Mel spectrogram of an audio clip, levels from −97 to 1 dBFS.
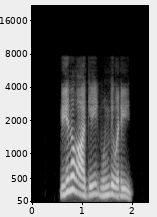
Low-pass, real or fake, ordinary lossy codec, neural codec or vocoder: none; fake; none; codec, 16 kHz, 0.5 kbps, FreqCodec, larger model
